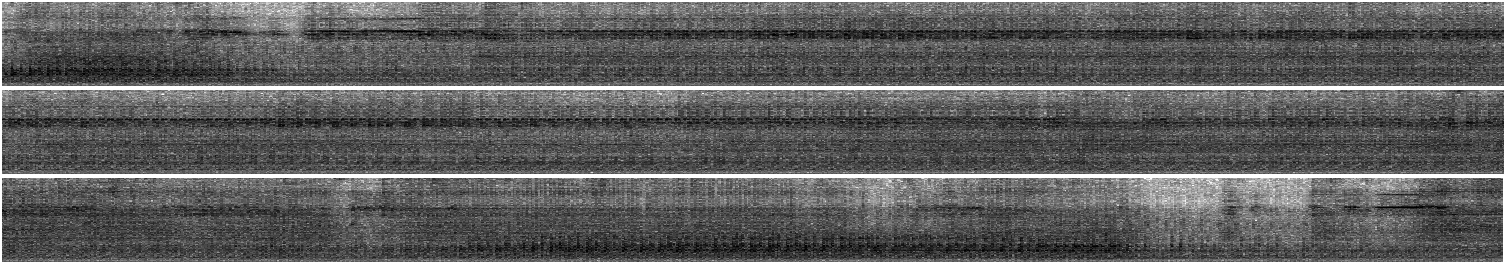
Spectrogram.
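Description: Mahindra compact tractor's diesel engine running steadily while it carries a large log on its front-loader forks. It grows louder for a moment right at the start and again for a few seconds near the end.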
